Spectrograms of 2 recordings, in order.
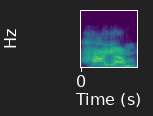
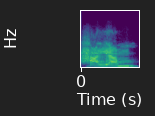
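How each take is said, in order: No difference in how they are said.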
